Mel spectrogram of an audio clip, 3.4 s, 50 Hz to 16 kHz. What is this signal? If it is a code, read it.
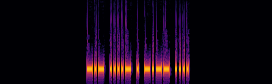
Morse code, heard as a keyed tone, about 51 wpm, 700 Hz. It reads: K4EYH
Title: USA Call Signs - 5 Characters - 4x Character Spacing - 50wpm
